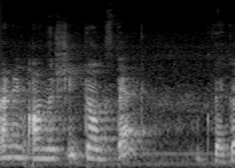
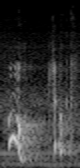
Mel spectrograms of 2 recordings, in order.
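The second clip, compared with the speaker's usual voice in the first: very high breathy exclaim; excited. Real, not acted. Reader squealing to children at the page. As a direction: squeal at the picture.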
